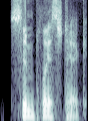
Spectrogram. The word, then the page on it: simplistic: American English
